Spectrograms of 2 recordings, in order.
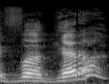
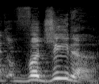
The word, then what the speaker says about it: Vegeta: a ghost that was good did you say V vetta is that how you pronounce it's called Vegeta oh damn it it is listen I literally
